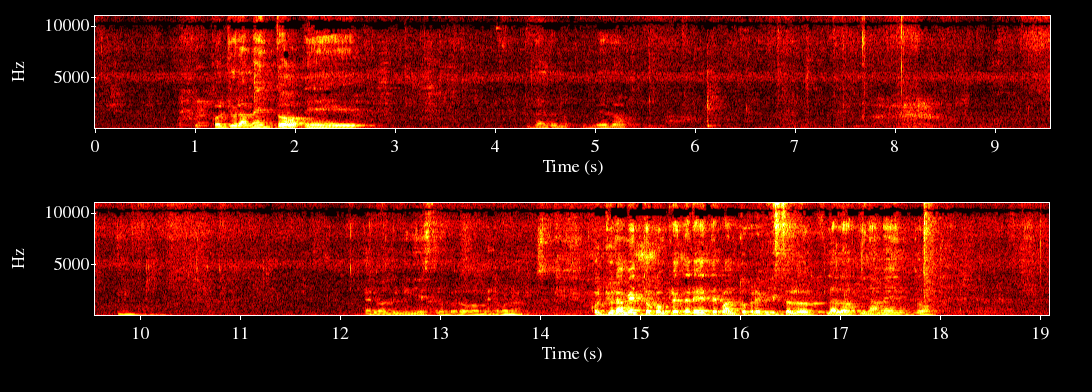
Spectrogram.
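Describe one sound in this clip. A man speaks calmly into a microphone through a loudspeaker, pausing between phrases.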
